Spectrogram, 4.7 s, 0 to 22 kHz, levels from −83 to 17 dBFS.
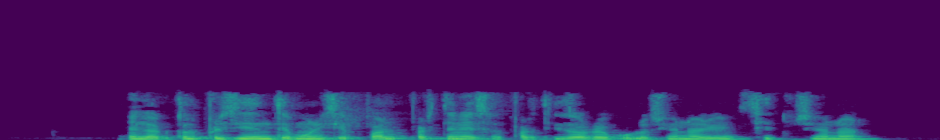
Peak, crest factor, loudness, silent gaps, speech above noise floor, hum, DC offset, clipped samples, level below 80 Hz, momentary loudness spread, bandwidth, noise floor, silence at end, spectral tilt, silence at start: -2 dBFS; 16 dB; -17 LUFS; none; 57 dB; none; under 0.1%; under 0.1%; -58 dBFS; 8 LU; 7.8 kHz; -73 dBFS; 0.3 s; -6 dB/octave; 0.65 s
